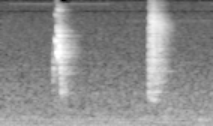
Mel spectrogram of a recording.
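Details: Budgerigar singing and chirping alone in a cage: two short, harsh, high chirps about a second apart against a faint hiss.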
